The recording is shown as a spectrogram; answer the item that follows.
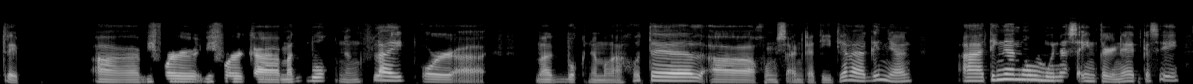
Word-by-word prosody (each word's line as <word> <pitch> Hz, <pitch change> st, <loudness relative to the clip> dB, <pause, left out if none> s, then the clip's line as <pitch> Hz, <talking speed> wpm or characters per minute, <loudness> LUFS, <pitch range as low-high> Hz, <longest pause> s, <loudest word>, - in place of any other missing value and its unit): trip. -, -, -3 dB, 0.7 s
Ah, 110 Hz, -2 st, 0 dB
before 130 Hz, 0 st, +2 dB
before 130 Hz, 0 st, +1 dB
ka 110 Hz, -2 st, +5 dB
mag-book 165 Hz, +8 st, -2 dB
ng 110 Hz, +1 st, -11 dB
flight 180 Hz, -1 st, +2 dB, 0.2 s
or, 115 Hz, -3 st, +1 dB
ah, -, -, -3 dB, 0.6 s
mag-book 115 Hz, +1 st, -4 dB
ng 100 Hz, -2 st, -8 dB
mga 100 Hz, +1 st, -5 dB
hotel, 175 Hz, -2 st, +5 dB, 0.2 s
ah, 110 Hz, -3 st, +1 dB
kung 105 Hz, 0 st, -8 dB
saan 105 Hz, -1 st, -3 dB
ka -, -, -5 dB
titira, 165 Hz, -, -2 dB
ganiyan, 165 Hz, -6 st, -3 dB, 0.5 s
ah, 170 Hz, 0 st, +6 dB
tingnan 230 Hz, +2 st, +3 dB
mo 220 Hz, -1 st, +3 dB
muna 180 Hz, 0 st, -1 dB
sa -, -, +3 dB
internet 145 Hz, -2 st, -2 dB
kasi 190 Hz, -5 st, -5 dB
135 Hz, 135 wpm, -25 LUFS, 110-175 Hz, 0.7 s, ah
